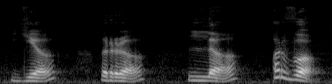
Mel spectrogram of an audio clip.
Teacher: अंतस्थ व्यंजन स्वर और व्यंजन के बीच उच्चारित किए जाते हैं। उच्चारण के समय जिह्वा मुख के किसी भाग को पूरी तरह स्पर्श नहीं करती।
